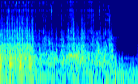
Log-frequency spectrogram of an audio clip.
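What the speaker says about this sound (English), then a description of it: "We're going to stitch on just that previous line that we already stitched on." A sewing machine runs steadily while stitching along an already sewn seam line for a quilting project, a close, continuous mechanical whir that slows and fades near the end.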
